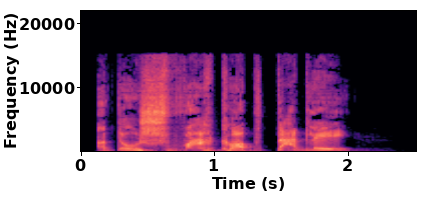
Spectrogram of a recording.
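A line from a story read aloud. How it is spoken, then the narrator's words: Shout. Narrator (German): schrie Harry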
